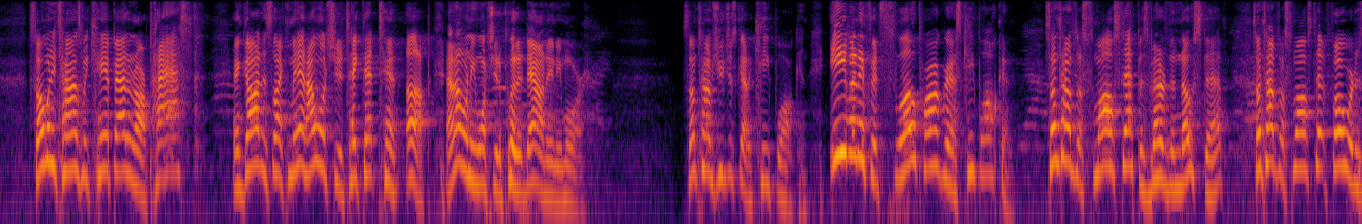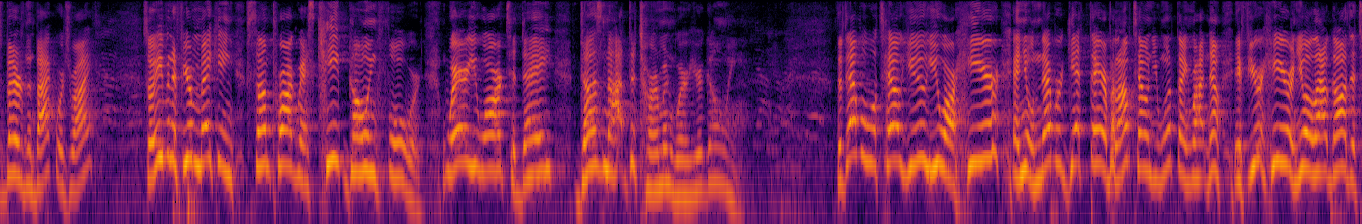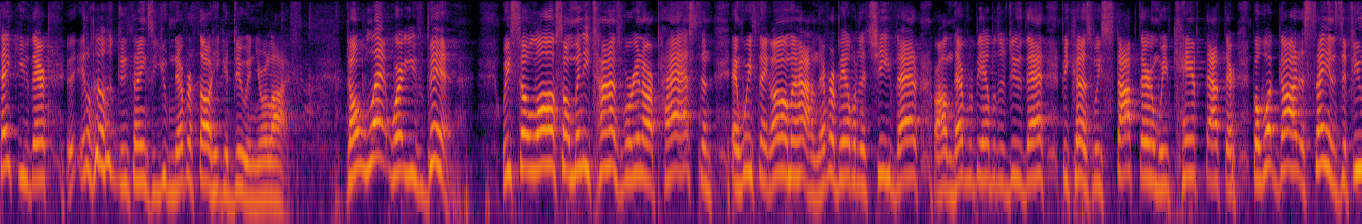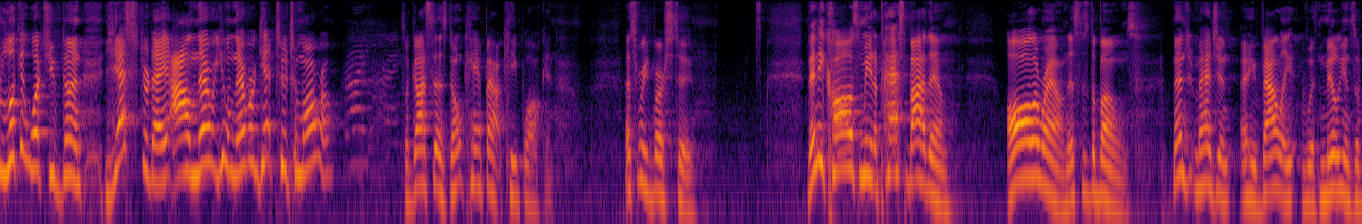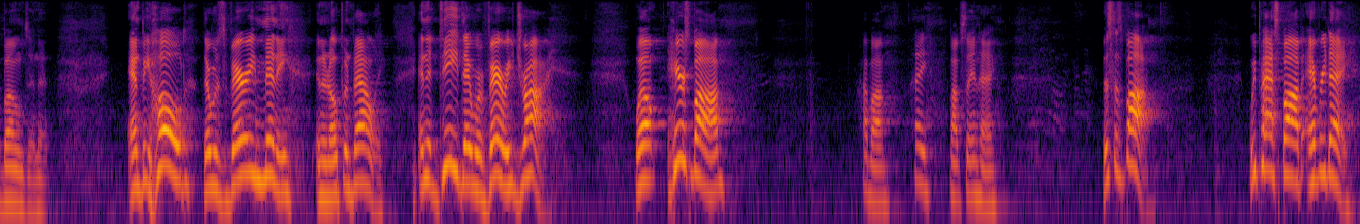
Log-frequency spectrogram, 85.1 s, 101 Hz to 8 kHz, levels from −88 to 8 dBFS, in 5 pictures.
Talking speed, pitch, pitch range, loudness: 185 wpm, 250 Hz, 210-295 Hz, -18 LUFS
